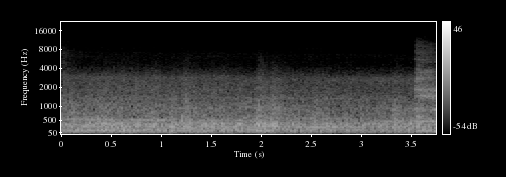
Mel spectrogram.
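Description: A train rolls steadily along the rails, arriving at Ashikaga in Tochigi Prefecture, Japan, a dense low rumble with faint rhythmic clatter, and a brief hiss of higher noise rising near the end. No one speaks.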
